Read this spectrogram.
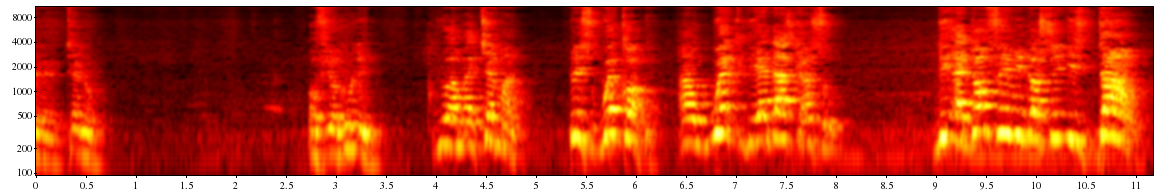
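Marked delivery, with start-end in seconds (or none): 5.3-11.1 raised, higher voice building to a shout; loud rallying plea; urgent appeal. Real, not acted. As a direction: sound the alarm to the elders. Pleading alarm to the elders.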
